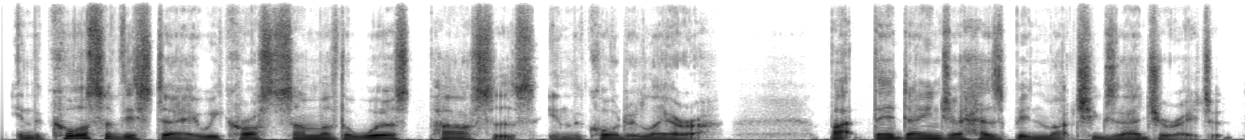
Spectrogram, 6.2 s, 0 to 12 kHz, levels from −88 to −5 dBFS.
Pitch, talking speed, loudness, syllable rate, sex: 120 Hz, 220 wpm, -18 LUFS, 6.2 syllables/s, male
